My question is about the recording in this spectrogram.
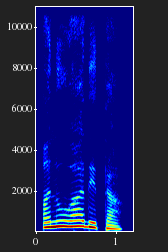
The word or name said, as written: ಅನುವಾದಿತ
